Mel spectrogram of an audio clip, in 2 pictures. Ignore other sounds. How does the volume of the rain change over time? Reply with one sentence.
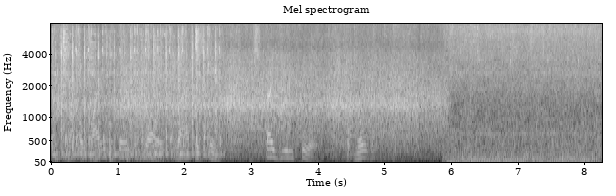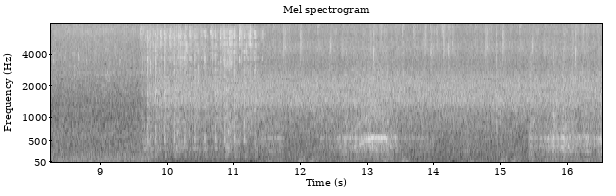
The loudness of the rain stays about the same.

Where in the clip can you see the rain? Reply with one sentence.
You can hear the rain from 0.0 to 16.4 s.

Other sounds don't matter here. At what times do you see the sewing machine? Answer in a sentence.
You can hear the sewing machine from 0.0 to 2.6 s and from 9.6 to 16.4 s.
